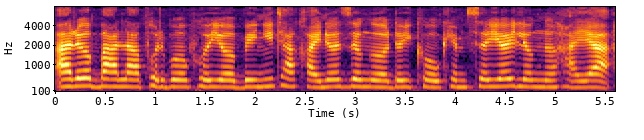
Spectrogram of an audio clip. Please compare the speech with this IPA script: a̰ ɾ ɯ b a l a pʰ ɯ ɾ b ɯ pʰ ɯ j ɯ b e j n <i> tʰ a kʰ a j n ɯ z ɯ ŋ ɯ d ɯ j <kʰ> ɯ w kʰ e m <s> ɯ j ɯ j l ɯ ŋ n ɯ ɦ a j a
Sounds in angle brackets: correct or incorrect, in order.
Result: correct, correct, correct

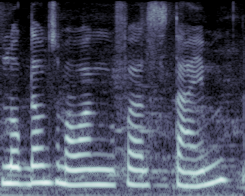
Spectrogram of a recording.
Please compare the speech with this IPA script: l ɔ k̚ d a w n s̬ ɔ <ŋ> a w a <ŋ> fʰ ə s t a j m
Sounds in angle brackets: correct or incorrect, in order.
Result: incorrect: m, correct

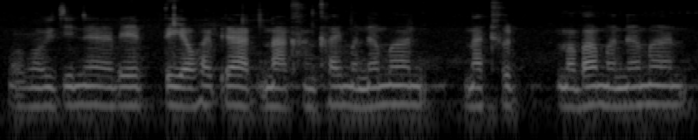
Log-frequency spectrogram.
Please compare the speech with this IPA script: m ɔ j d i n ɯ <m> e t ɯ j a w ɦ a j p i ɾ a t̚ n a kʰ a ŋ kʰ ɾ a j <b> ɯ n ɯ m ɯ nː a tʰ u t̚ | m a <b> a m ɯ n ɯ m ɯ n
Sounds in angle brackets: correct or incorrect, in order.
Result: incorrect: b, incorrect: m, correct

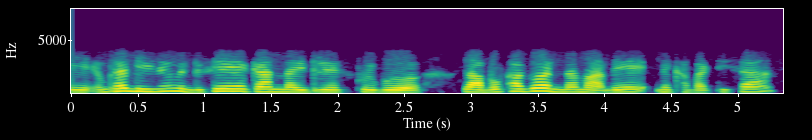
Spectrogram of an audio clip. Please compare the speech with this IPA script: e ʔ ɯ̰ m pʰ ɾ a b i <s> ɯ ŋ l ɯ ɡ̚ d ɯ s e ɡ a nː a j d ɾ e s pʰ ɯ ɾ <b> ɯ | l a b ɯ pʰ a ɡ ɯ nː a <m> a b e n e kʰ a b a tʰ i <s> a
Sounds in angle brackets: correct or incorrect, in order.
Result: incorrect: z, correct, correct, correct

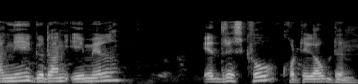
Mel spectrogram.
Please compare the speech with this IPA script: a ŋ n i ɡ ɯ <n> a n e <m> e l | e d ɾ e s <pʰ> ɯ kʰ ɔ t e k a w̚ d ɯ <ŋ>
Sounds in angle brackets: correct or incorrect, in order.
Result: incorrect: d, correct, incorrect: kʰ, incorrect: n

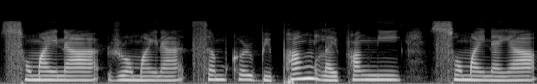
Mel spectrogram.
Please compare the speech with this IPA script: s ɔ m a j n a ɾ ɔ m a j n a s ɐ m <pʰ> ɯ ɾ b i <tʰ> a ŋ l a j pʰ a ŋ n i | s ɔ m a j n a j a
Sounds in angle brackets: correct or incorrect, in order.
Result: incorrect: kʰ, incorrect: pʰ

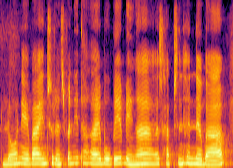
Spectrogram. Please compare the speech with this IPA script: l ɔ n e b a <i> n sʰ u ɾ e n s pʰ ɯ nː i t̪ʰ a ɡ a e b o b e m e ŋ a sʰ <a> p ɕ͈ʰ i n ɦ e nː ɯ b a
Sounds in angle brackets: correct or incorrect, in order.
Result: correct, correct

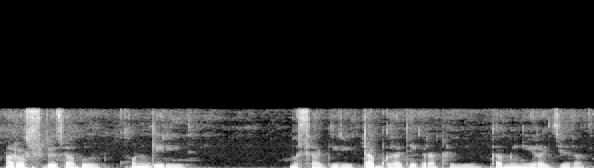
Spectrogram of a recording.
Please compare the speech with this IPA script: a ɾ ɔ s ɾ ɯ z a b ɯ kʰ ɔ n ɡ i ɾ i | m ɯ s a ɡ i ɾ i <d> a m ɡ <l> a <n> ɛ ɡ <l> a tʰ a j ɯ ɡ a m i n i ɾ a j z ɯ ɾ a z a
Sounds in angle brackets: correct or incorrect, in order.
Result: correct, incorrect: ɾ, incorrect: d, incorrect: ɾ

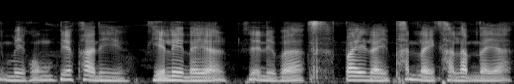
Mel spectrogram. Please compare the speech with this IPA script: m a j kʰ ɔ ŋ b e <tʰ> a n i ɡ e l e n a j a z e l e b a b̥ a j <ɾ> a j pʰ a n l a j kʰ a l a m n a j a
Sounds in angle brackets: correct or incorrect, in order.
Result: incorrect: pʰ, incorrect: l

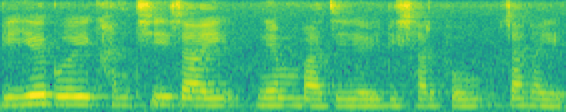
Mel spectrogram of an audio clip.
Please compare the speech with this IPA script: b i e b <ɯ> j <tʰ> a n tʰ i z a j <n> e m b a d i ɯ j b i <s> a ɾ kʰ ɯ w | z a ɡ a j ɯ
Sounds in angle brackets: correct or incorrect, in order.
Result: correct, incorrect: kʰ, correct, correct

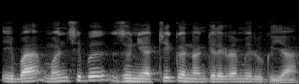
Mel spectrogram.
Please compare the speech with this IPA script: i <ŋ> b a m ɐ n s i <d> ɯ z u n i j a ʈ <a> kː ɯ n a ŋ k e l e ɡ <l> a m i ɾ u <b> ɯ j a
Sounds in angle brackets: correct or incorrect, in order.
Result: incorrect: none, incorrect: b, incorrect: i, incorrect: ɾ, incorrect: ɡ

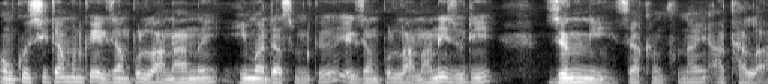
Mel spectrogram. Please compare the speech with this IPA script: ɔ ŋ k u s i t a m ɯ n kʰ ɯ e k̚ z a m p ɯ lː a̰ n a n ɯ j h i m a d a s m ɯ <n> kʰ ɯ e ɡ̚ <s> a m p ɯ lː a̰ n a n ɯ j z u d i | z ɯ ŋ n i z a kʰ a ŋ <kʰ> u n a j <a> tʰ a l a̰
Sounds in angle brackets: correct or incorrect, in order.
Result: correct, incorrect: z, incorrect: pʰ, correct

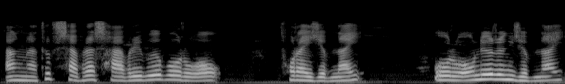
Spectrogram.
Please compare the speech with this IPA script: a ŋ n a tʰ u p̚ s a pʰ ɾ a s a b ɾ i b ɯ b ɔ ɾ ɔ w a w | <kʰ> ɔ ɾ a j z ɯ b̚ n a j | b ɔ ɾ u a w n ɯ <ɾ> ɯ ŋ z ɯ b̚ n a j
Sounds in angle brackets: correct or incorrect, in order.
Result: incorrect: pʰ, correct

